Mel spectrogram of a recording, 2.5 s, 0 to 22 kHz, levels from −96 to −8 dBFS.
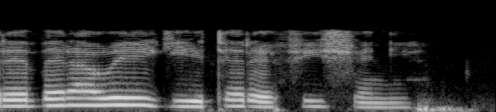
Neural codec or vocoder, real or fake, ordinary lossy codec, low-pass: codec, 16 kHz, 8 kbps, FunCodec, trained on Chinese and English, 25 frames a second; fake; none; 7.2 kHz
